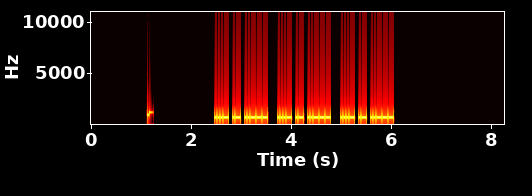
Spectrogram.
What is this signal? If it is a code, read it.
Morse code, heard as a keyed tone, about 40 wpm, 700 Hz. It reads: VA2 VA2 VA2
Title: Callsign Prefixes for Top 25 DXCC - Repeated 3x - 40wpm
